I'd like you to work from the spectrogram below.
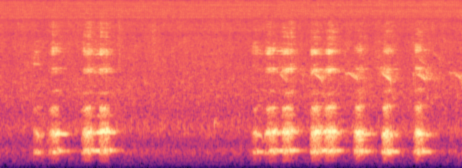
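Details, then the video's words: Male mantled howler monkey, or saraguato, howling with a female nearby, recorded live by chance in Los Tuxtlas Biosphere Reserve, Veracruz, Mexico; two deep, rough roaring bursts, a pause, then five more throaty pulses in quick succession. "Mono Aullador de Manto (Alouatta palliata)"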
